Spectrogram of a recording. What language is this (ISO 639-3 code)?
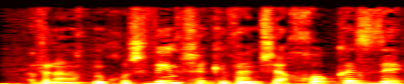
heb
